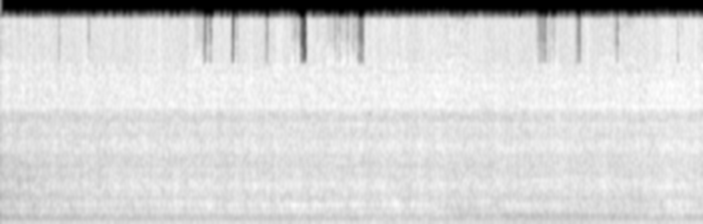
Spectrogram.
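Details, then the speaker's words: Jeep Comanche under restoration, timing way off: low, rough idle that sags and slows now and then instead of holding steady; owner was told a ground issue or TPS, cause not confirmed. "Yeah, you can hear it slow down like right now. Yeah. So, I've been told that's a Reix grounding issue. Either that or like TPS."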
